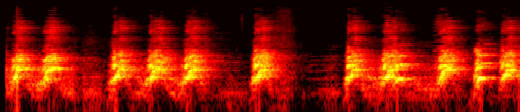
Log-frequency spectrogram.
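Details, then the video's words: Two pet dogs, Gracie and Coco, indoors: Gracie barks at the TV while Coco barks at Gracie. Sharp barks come in quick pairs and triplets, separated by short pauses. "Gracie barking at the TV & Coco barking at Gracie"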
